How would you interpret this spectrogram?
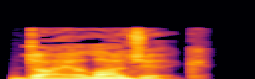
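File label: "dialogic", British English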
